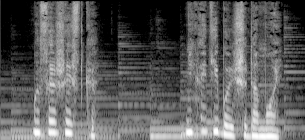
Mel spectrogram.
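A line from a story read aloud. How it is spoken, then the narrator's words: Sleepy little voice. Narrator (Russian): начала она сонным голоском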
